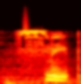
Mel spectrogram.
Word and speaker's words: Snape: and his name is Snape, and Snape rhymes with snake. It just has one letter, a K to a P.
